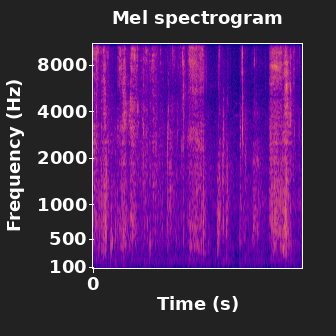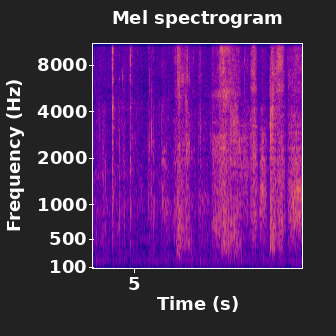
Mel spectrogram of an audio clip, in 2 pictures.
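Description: Close-miked eating of fatty braised intestine in thick sauce: irregular wet biting, sucking and chewing noises with smacks and clicks. A faint steady electrical hum runs underneath.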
